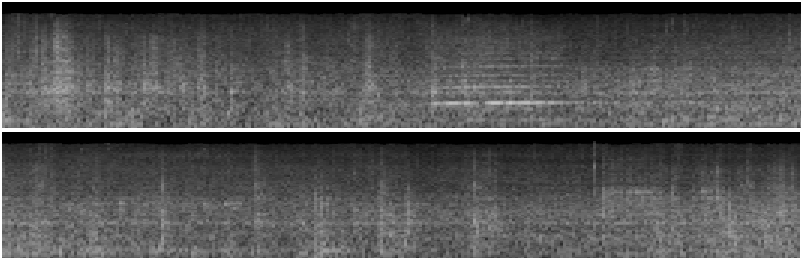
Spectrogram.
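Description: Passenger coaches of a steam-hauled train rolling past at close range, wheels clicking steadily over the rail joints. About three seconds in, a short high tone sounds briefly.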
